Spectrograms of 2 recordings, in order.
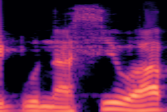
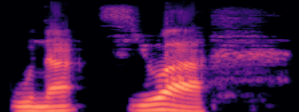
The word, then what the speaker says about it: Bună ziua: introduction when I introduced Julian in Romanian, I pronounced it wrong. I used to say Bună ziua, but it is actually Bună ziua.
